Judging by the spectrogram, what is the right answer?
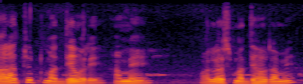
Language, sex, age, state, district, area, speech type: Odia, male, 30-45, Odisha, Kendrapara, urban, spontaneous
